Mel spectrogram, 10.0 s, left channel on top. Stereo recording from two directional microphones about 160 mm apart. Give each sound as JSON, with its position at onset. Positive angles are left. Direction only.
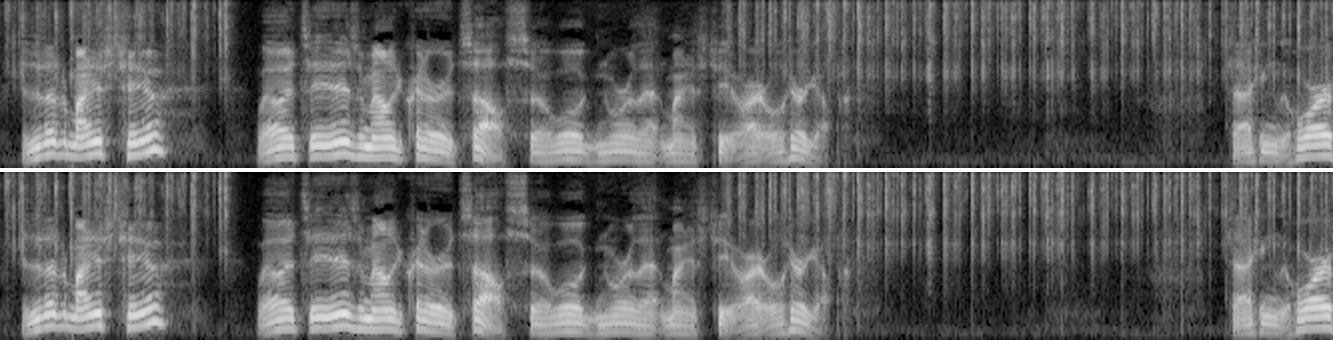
{"t": 0.5, "sound": "speech", "side_deg": -5}
{"t": 8.8, "sound": "speech", "side_deg": -25}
